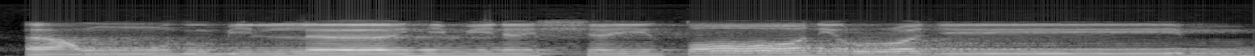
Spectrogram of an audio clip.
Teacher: Yang betulnya a dan u. A'u dua harakat, zu di hujung lidah. Bila lafz jalalah dibaca nipis dua harakat.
